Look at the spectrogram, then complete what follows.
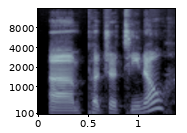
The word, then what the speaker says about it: Pochettino: It's a name I've seen recently, and I'm going to butcher the pronunciation. Pochettino, Mauricio.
